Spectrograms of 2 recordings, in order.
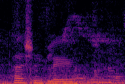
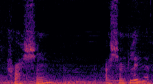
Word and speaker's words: Prussian blue: So it's a synthetic Persian blue. Oh, it's imported from Japan. That's cool. Imported to Japan, rather. Okay, so it's pronounced Prussian blue, and it was imported to Japan from Germany.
